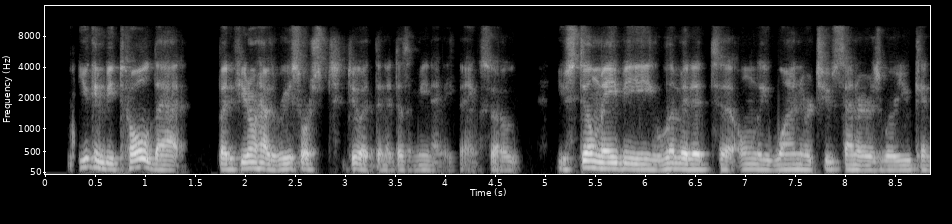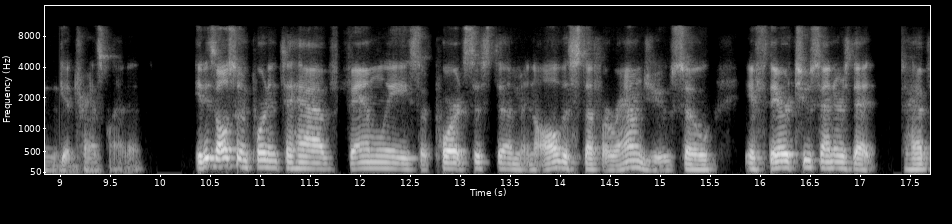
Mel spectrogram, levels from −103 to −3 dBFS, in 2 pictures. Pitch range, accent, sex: 105-130 Hz, American, male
